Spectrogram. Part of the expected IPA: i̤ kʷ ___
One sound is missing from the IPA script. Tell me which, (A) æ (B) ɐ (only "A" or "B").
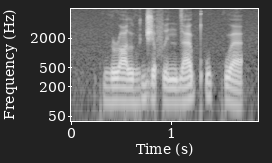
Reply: A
